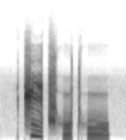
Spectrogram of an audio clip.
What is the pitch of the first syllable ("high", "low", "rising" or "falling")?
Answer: falling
